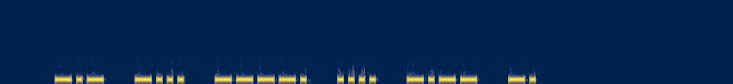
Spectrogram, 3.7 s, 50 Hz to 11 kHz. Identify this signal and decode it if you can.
Morse code, heard as a keyed tone, about 46 wpm, spaced as for 32 wpm, 700 Hz. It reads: KB9HYN
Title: USA Call Signs - 2x Character Spacing - 45wpm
